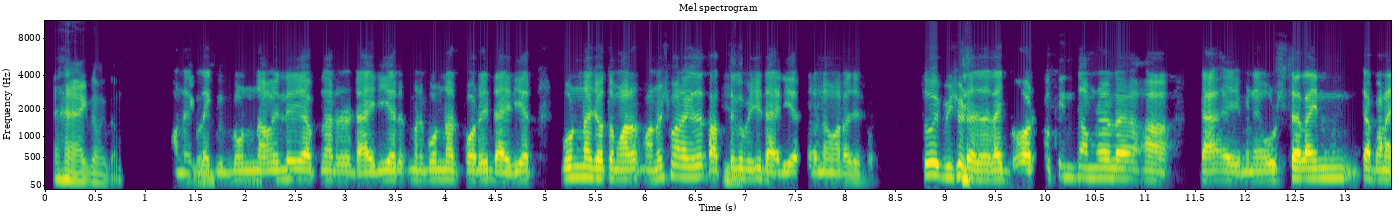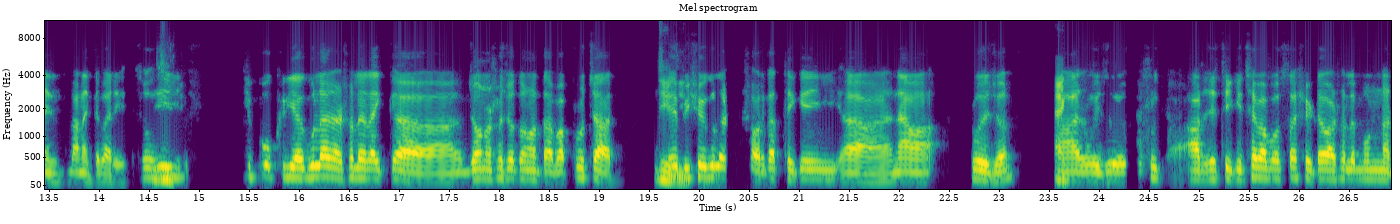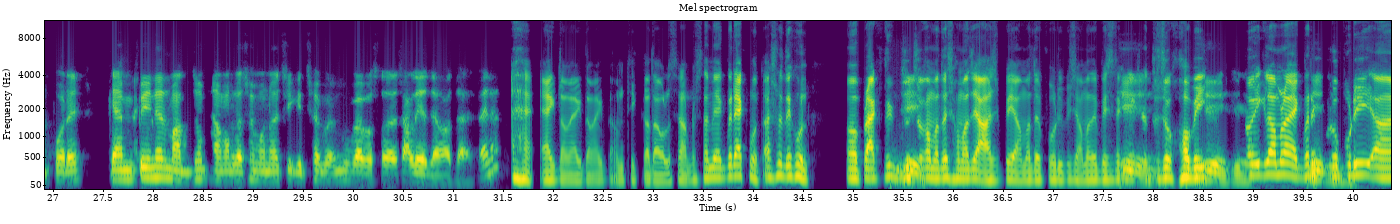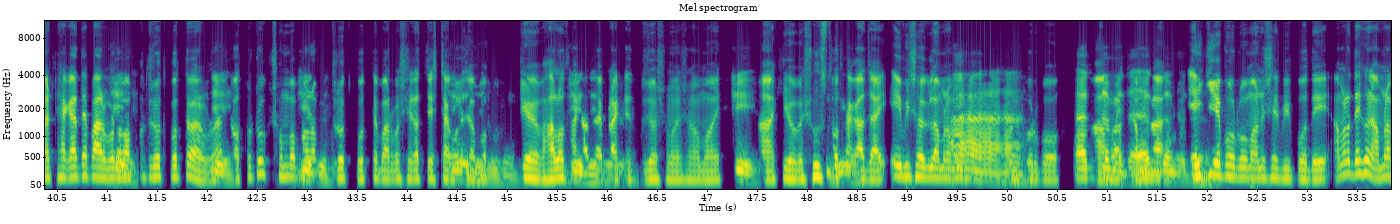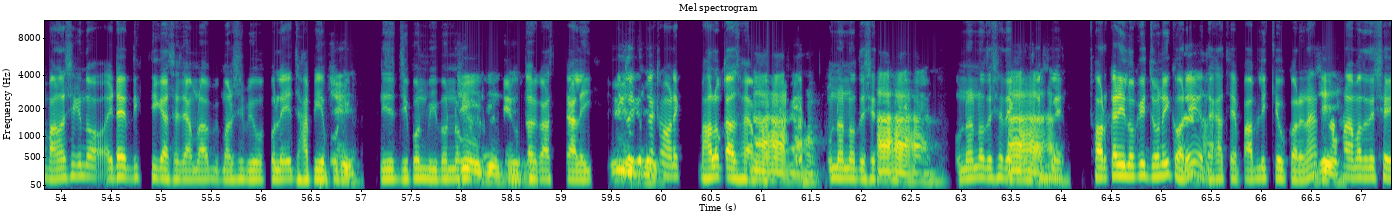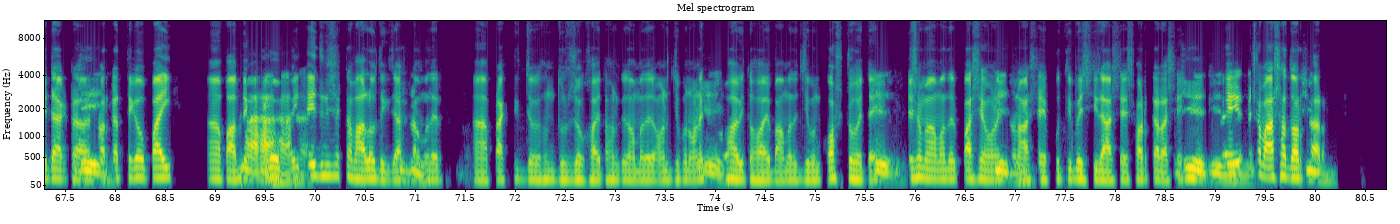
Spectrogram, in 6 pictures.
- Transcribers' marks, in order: static; unintelligible speech; unintelligible speech; other background noise; distorted speech; in English: "campaign"; "দূর্যোগ" said as "দুযোগ"; "দূর্যোগের" said as "দূযোর"; "আবার" said as "আবা"; "বিপদ" said as "বিপপ"; "চালাই" said as "চালি"; "লোকের" said as "লোকি"; "যখন" said as "যন"
- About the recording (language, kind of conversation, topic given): Bengali, unstructured, প্রাকৃতিক দুর্যোগ আমাদের জীবনকে কীভাবে প্রভাবিত করে?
